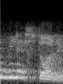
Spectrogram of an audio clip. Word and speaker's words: Milestone: O Milestone é Milestone mesmo, se escreve, né? Mas lá ele pronuncia Milestone.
